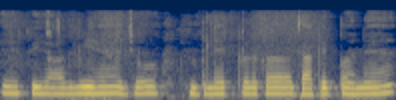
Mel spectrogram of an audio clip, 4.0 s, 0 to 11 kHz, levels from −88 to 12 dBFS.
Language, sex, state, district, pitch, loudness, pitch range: Hindi, male, Jharkhand, Deoghar, 160 Hz, -15 LUFS, 155-170 Hz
